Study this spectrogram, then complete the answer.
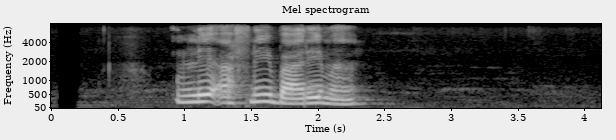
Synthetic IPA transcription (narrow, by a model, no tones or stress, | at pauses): unleʔapʰnʌjbaɾema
